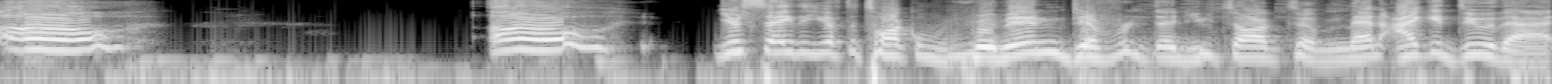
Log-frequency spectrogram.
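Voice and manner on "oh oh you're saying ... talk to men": fake, high, preachy, moralizing indignation. Mocking how critics would moralize from a soapbox: mock preachy soapbox outrage. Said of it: "I can stand on the soapbox and be like".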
